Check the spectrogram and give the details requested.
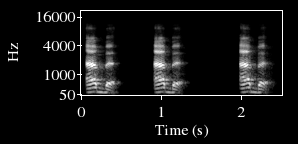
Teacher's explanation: Bunyi ba kat belakang tu adalah qalqalah, lantunan.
